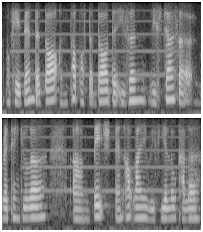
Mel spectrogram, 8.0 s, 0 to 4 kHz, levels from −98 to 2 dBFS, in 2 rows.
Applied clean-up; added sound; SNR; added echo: none; Trumpet; 18 dB; none.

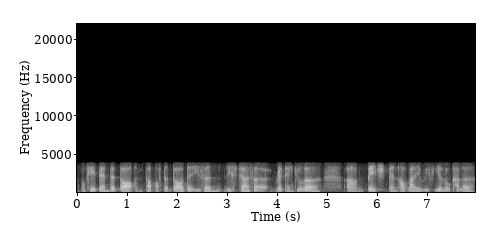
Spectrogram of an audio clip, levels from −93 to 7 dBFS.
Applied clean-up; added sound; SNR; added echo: none; none; none; none.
